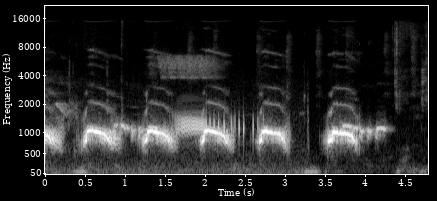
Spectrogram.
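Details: White zebra dove singing to encourage other doves to sing and get them in breeding condition: a series of five long, slurred cooing phrases with short gaps, clear and steady.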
